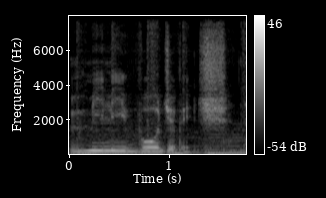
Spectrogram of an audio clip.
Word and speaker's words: Milivojevic: So at the middle of the park, I went with Eriksen, Romeo, Bernardo Silva, Milivojevic, and Milivojevic.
